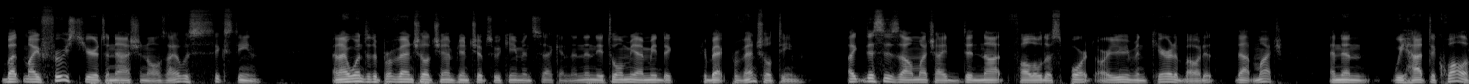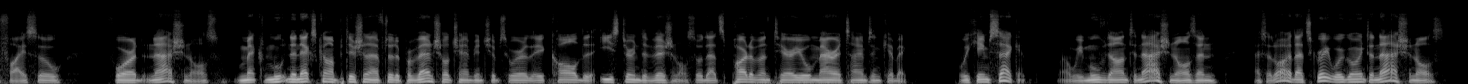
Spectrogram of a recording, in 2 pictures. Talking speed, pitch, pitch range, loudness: 205 wpm, 100 Hz, 95-110 Hz, -30 LUFS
